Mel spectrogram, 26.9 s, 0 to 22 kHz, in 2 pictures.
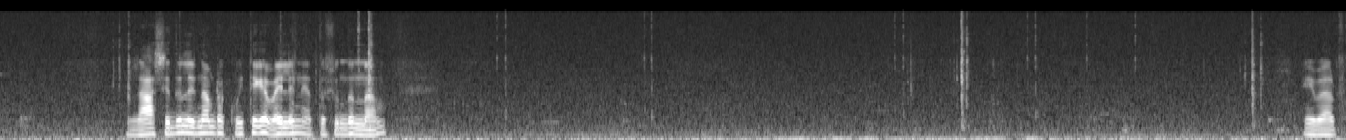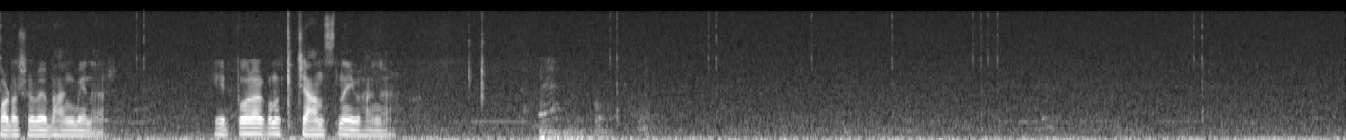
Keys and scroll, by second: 3.6 ctrl+c, 9.6 ctrl+v, 12.5 ctrl+c, 16.3 ctrl+v, 18.2 BackSpace.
